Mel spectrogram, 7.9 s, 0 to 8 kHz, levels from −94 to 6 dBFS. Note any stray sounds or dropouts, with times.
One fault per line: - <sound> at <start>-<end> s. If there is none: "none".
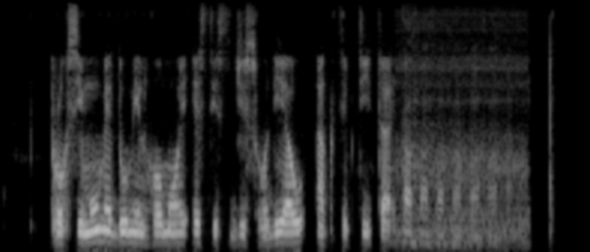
- laugh at 5.3-6.9 s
